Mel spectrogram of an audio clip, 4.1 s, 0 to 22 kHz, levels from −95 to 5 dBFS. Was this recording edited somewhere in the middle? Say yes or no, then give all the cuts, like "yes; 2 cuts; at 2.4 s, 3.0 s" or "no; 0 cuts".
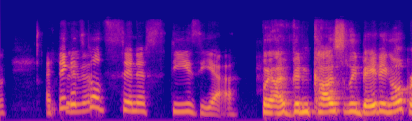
yes; 1 cut; at 2.4 s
